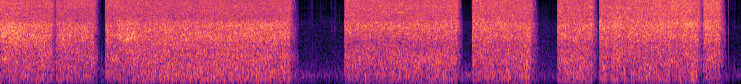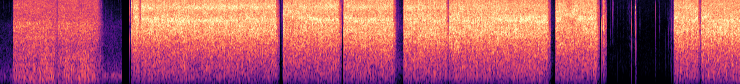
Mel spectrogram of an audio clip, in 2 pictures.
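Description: Corded electric chainsaw ripping lengthwise through a log on a homemade board-guided chainsaw mill: a steady, noisy cutting sound. It stops abruptly several times with short silent gaps between clips, and gets louder about halfway through.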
